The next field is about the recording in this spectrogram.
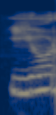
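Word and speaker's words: gör: যে এখানে দেখেন, এখানে হবে ইয়ার, এটা গোর হবে না, কিন্তু এখানে আবার ইয়োর হবে না, এটা হবে গোর।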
